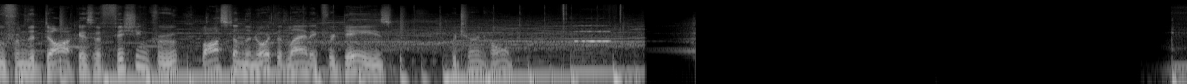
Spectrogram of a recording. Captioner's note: cheers and Applause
